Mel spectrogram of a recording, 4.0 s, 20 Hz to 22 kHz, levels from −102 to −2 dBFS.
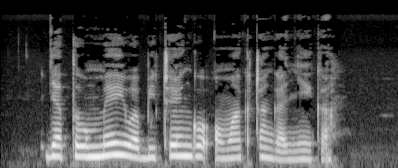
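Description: No technical faults can be heard in the speech at any point.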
